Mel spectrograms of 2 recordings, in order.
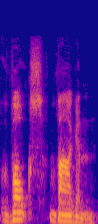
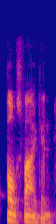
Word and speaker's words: Volkswagen: tell you well i don't know okay it's pronounced volkswagen volkswagen it's a make of german car right so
